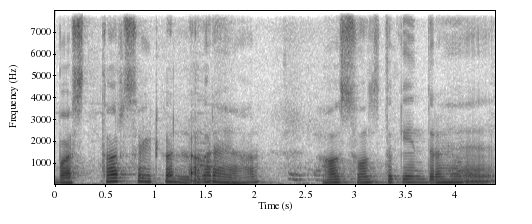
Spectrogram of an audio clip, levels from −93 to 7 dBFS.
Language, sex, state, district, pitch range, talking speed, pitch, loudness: Hindi, male, Chhattisgarh, Sukma, 120-145 Hz, 165 wpm, 130 Hz, -19 LUFS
